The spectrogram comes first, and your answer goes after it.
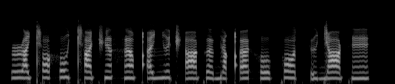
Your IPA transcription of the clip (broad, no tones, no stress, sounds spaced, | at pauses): ɹ ɑ cʰ ɔ h o cʰ ɑ t͡ʃ œ̃ h œ̃ qʼ e ʎ ø t͡ʃʼ ɑ k œ ɡ e qʼ ʉ h o k ɔ t͡sʼ ʉ ɟ ɑ k ẽ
